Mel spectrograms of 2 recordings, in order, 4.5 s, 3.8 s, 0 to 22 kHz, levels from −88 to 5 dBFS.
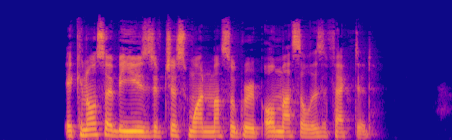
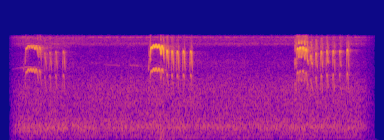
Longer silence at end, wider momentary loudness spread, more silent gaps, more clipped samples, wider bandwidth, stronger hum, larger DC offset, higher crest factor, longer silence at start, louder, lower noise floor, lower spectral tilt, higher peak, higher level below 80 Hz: first, 0.8 s vs 0.25 s; second, 11 LU vs 23 LU; neither; neither; first, 13 kHz vs 8 kHz; neither; neither; about the same, 16 dB vs 18 dB; first, 0.65 s vs 0.2 s; second, -16 LUFS vs -11 LUFS; first, -88 dBFS vs -36 dBFS; first, -3.5 dB/octave vs 2.5 dB/octave; about the same, 0 dBFS vs 0 dBFS; first, -50 dBFS vs -60 dBFS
